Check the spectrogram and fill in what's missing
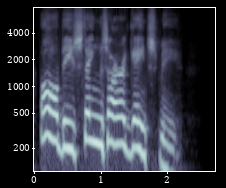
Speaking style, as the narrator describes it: In desperation, cried

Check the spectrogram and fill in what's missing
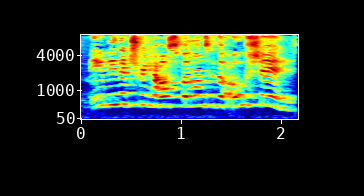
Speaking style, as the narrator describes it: shouted Jack

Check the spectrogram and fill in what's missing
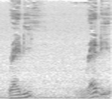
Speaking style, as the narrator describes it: whispered Elmer, his heart pounding so hard he was sure it must echo through the cave

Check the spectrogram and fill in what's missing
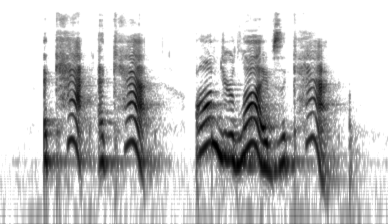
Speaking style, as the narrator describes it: she called out

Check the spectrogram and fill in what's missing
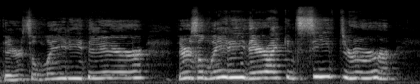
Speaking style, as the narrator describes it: he screamed

